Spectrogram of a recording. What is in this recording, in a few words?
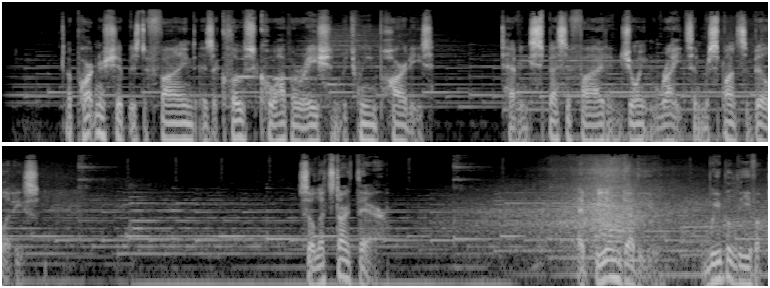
Conversational Narration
